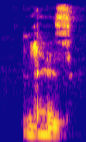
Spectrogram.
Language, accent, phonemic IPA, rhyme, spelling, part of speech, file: English, Southern England, /lɛz/, -ɛz, les, adjective / noun, LL-Q1860 (eng)-les.wav
- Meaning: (adjective) Clipping of lesbian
